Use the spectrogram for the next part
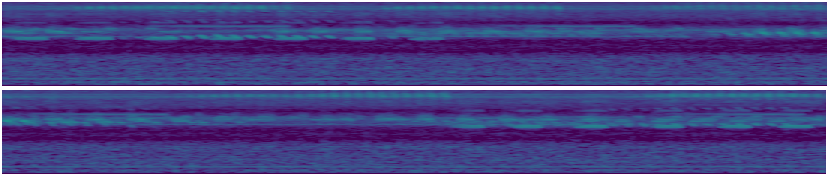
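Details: Night chorus of autumn insects from a home garden in Azumino, Japan: evenly spaced short chirps and rippling trills run throughout, with a faint very high shimmering buzz above and a constant low air-conditioner outdoor-unit hum beneath.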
